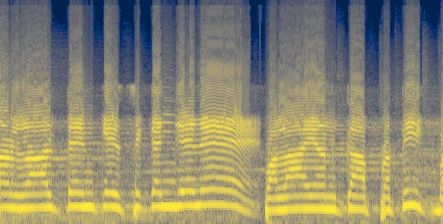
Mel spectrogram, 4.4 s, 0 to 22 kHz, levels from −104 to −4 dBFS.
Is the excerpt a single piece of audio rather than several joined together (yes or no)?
no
